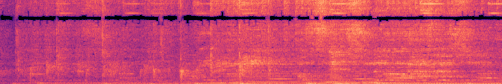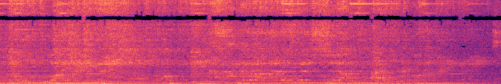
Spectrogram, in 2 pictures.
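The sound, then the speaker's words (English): A comedy show audience claps and cheers loudly and steadily for about ten seconds as the next comedian is brought to the stage, a dense wash of applause that swells in the middle, with what sounds like music playing underneath. “The way you guys start clapping your hands right now. Make some noise for the very funny”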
